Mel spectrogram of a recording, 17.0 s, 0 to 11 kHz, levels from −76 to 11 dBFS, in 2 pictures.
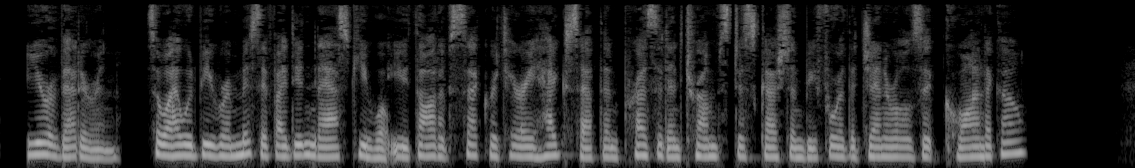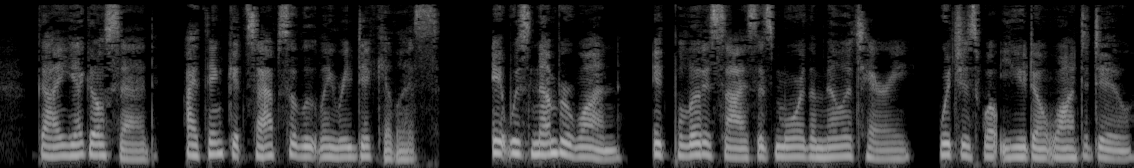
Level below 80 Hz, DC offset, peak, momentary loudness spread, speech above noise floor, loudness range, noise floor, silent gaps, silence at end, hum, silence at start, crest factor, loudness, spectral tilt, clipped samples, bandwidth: -60 dBFS; under 0.1%; -8 dBFS; 6 LU; over 67 dB; 3 LU; under -90 dBFS; 7.74-8.36 s, 11.84-12.20 s; 0 s; none; 0.2 s; 16 dB; -23 LUFS; -5 dB/octave; under 0.1%; 10.5 kHz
